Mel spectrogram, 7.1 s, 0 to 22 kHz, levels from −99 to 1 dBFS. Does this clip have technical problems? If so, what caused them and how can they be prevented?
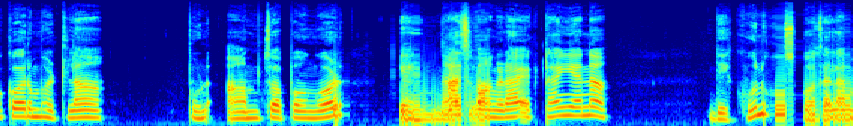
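Yes. From 2.79 to 4.08 s, just before "एकठांय येना", and again from 6.36 s to the end, the speech collapses into a rigid metallic buzz locked at 133 Hz. This is robotic sound from repeated short buffers. Audio likely arrived too seldom, so a roughly 7.5 ms slice kept being replayed in place of about half the real signal. A larger jitter buffer and steadier audio delivery would prevent it.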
